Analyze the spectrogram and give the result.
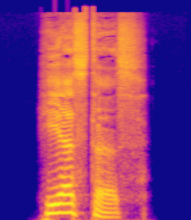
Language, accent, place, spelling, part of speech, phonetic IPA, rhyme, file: German, Germany, Berlin, hehrstes, adjective, [ˈheːɐ̯stəs], -eːɐ̯stəs, De-hehrstes.ogg
- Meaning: strong/mixed nominative/accusative neuter singular superlative degree of hehr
